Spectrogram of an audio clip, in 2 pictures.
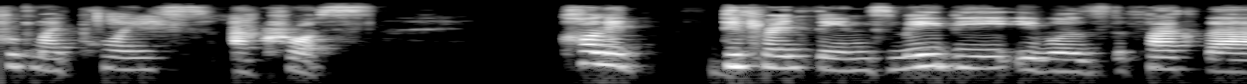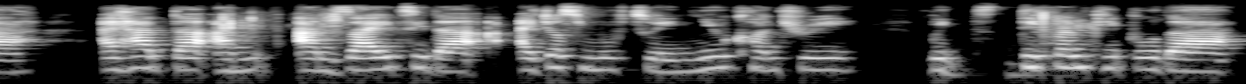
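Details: Adult woman with stuttering since childhood, who says she struggles to get some words out and sometimes squeezes her hands to get them out; audible word repetitions; stuttering.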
